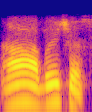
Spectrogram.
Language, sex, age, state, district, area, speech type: Kashmiri, male, 60+, Jammu and Kashmir, Budgam, rural, conversation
